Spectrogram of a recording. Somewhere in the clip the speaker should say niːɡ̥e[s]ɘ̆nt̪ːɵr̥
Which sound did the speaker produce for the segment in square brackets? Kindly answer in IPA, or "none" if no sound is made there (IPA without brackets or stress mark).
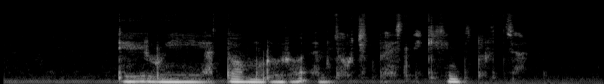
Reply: x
